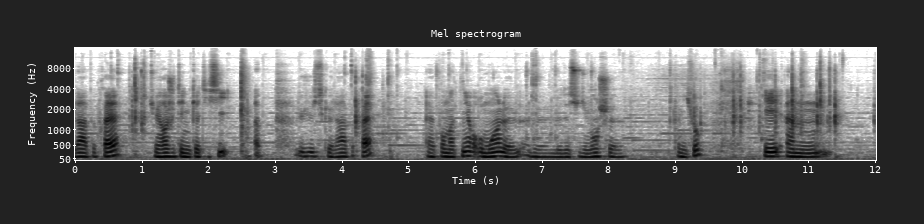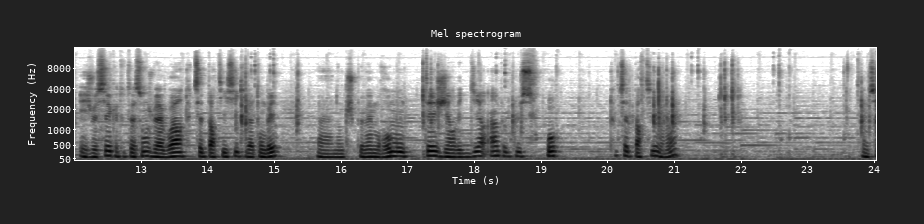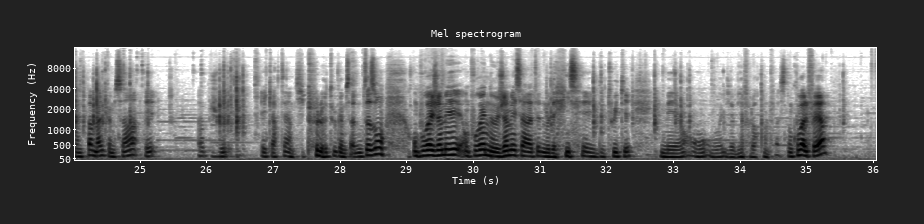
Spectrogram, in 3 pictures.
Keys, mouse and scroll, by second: 5.3-15.2 middle drag, 19.7-21.8 middle drag, 23.2-25.2 middle drag, 27.4-36.0 middle drag.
